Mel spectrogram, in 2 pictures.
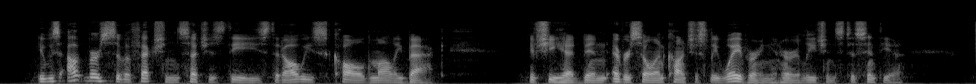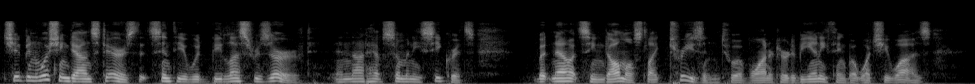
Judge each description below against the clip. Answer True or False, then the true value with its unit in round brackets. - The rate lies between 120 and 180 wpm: False (190 wpm)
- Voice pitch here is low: True (110 Hz)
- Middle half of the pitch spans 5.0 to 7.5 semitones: True (5.3 semitones)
